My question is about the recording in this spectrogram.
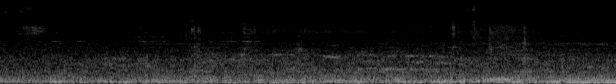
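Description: Steady low rumble of outdoor vehicle noise, with a few faint light ticks.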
